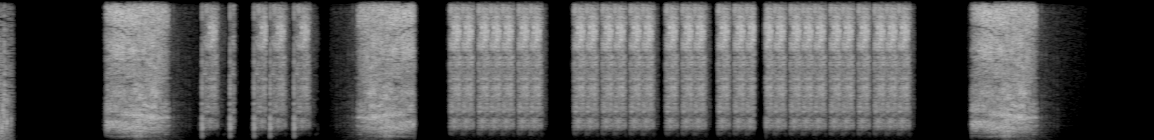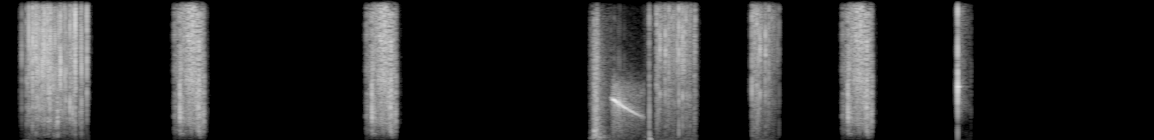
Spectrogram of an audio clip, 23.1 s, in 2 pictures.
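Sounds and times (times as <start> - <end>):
pen scratching on paper: 1.2 - 9.2.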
